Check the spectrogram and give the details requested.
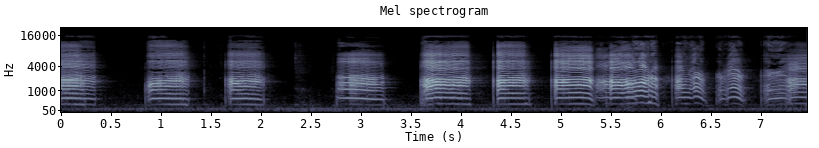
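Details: Noisy rescued crow chicks, some disabled, on 14 July 2020 giving repeated hoarse caws, spaced at first, then crowding together faster and overlapping toward the end.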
